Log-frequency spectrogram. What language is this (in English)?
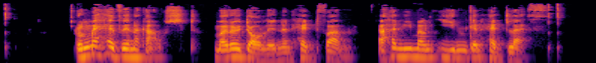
Welsh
